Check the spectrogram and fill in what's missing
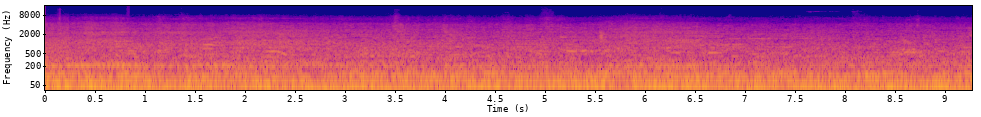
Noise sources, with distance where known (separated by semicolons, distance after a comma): engine of unclear size, far; person or small group talking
